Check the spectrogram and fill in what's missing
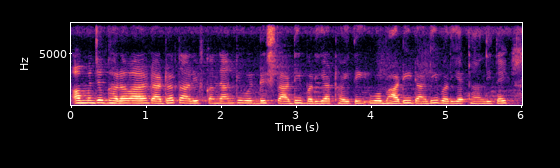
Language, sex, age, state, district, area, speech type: Sindhi, female, 18-30, Madhya Pradesh, Katni, urban, spontaneous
